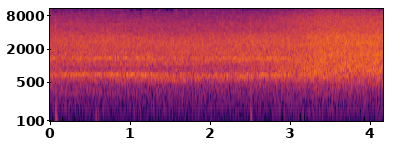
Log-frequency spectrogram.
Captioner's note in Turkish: coşkulu tezahürat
